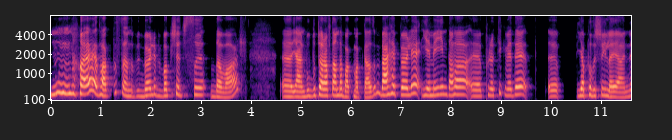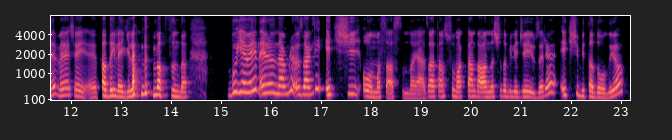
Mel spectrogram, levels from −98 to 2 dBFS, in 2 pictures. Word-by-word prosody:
Hımm, 295 +2 +4
ha, 285 -1 +6
evet, 285 -6 +6
haklısın, 210 - 0
b 200 -1 -8
böyle 235 +4 +2
bir 210 -2 -10
bakış 215 +6 -1
açısı 245 0 -3
da 185 -3 0
var. 175 - -3 0.7
Eee, 190 - -5
yani, 185 -1 +2
bu 205 0 -5
bu, 230 - -4
taraftan 225 -1 +6
da 230 -3 +1
bakmak 175 -1 -2
lazım. 175 - 0
Ben 240 0 +9
hep 280 -1 -1
böyle 250 +5 +5
yemeğin 235 +3 0
daha, 255 +1 +3
eee, 205 0 -3
pratik 230 +5 -6
ve 225 -1 -3
de, 265 +1 +4 0.3
ııı, 200 0 -4 0.3
yapılışıyla, 225 -2 0
yani, 180 +9 0
ve, 235 +2 -3
şey, 215 -5 -6
eee, 170 -1 -9
tadıyla 210 -2 +2
ilgilendim 240 - +1
aslında. 205 -8 -2 0.8
Bu 330 +11 -2
yemeğin 345 +4 +1
en 315 +2 0
önemli 280 +5 -1
özelliği 260 - -1
ekşi 260 - -5
olması 175 -3 -4
aslında. 150 -4 -9
Ya 140 -1 -8
zaten 190 +2 -4
sumaktan 190 -1 -6
da 185 - -1
anlaşılabileceği 180 0 -4
üzere 245 - -4
ekşi 235 +1 -7
bir 200 -1 -8
tadı 175 -4 -1
oluyor. 190 - -3
225 Hz, 140 wpm, -23 LUFS, 185-260 Hz, 0.8 s, Ben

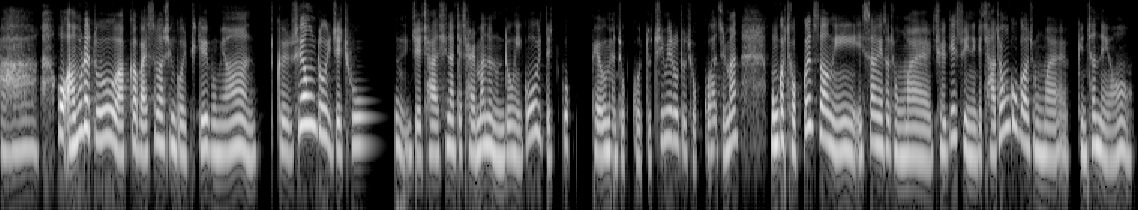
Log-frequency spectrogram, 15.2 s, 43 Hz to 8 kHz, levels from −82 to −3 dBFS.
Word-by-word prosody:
아. 195 +1 -4 0.3
어 285 - +10
아무래도 260 -1 +6
아까 180 +5 +3
말씀하신 220 +4 0
거에 185 -3 -1
비교해 200 +5 0
보면 185 -1 -1 0.2
그 190 -3 -3
수영도 345 - +5
이제 190 -2 -1
좋은 220 +2 -4 0.5
이제 180 -1 -3
자신한테 195 +3 -2
잘 185 -2 -3
맞는 210 +1 +2
운동이고 180 - -2
이제 225 - -8 0.2
또 225 - -3
꼭 - - -44 0.3
배우면 175 -1 0
좋고 160 0 -9 0.2
취미로도 240 -4 -4
좋고 175 +3 -7
하지만 200 +5 -2 0.4
뭔가 225 +3 +5
접근성이 215 - +1
일상에서 210 +3 -1
정말 170 -4 -2
즐길 195 +8 -3
수 220 - -4
있는 170 -3 0
게 170 - -5
자전거가 275 - 0
정말 175 -1 -3
괜찮네요. 180 -2 -2
195 Hz, 340 characters per minute, -21 LUFS, 180-225 Hz, 0.5 s, 어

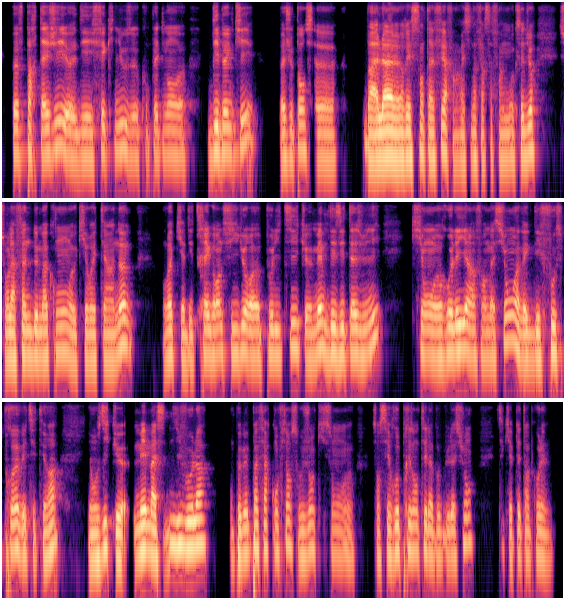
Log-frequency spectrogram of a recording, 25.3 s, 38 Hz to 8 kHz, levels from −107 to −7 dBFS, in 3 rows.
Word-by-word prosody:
peuvent 125 0 -2
partager, 135 +3 -1
heu, 115 -2 +1
des 115 +1 -3
fake 125 +3 -7
news, 140 -1 -4
heu, 120 - -5
complètement 120 +1 -6 0.3
débunkés. 135 +6 -1 0.3
Bah, - - +1
je 120 +1 -5
pense, 140 -1 -2
heu, 110 -1 -2 0.4
bah, 110 -1 +5
là 120 +1 +10
à 120 - +10
la 115 0 +5
récente 120 +1 0
affaire- 115 +4 0
enfin 105 -4 -10
récente 105 +2 -6
affaire, 110 -1 -7
ça - - -11
fait 110 - -11
1 - - -4
mois 110 +1 -4
que 110 - -12
ça 115 - -1
dure- 135 +3 +1 0.4
sur 115 - -4
la 115 0 +5
femme 120 +1 0
de 120 - +2
Macron, 120 +1 -1
heu, - - -2
qui 110 - -5
aurait 110 0 +1
été 110 +1 -6
un 110 +4 -3
homme. 160 0 +4 0.5
On - - -9
voit 120 +1 +3
qu'il 120 -1 -5
y - - +1
a - - -3
des 105 0 -5
très 125 +3 0
grandes 130 +1 +1
figures, 130 0 +1
heu, 115 0 +3
politiques, 125 +5 -4
heu, 115 - -1
même 145 +4 +4
des 125 -1 +2
États-Unis, 130 - 0 0.4
qui - - -9
ont 120 -2 +2
relayé 135 +4 +5
l'information 120 +7 -2
avec 110 -6 +1
des 115 +1 0
fausses 130 +3 -2
preuves 140 +3 +1
et - - -1
cetera 130 +6 -2 0.4
et - - -6
on 110 - +2
se 115 - +1
dit 150 +2 0
que 115 -5 +3
même 140 +3 +7
à 125 - +8
ce 120 - -7
niveau 155 -2 +5
là, 165 +1 +4 0.3
on 110 - -11
peut 120 - +2
même 130 +1 0
pas 145 +1 +1
faire 140 0 -3
confiance 140 +2 -6
aux 115 - -3
gens 140 +4 -3
qui 140 -2 -19
sont, 120 - -9
heu, - - -11 0.3
censés 115 +1 -6
représenter 135 +1 -1
la 125 -2 0
population. 120 +8 -5 0.4
C'est 145 - -21
qu'il 135 - -9
y - - -1
a - - -10
peut-être 125 +1 -6
un - - -3
problème. 115 -1 -6
125 Hz, 230 wpm, -22 LUFS, 115-135 Hz, 0.5 s, là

